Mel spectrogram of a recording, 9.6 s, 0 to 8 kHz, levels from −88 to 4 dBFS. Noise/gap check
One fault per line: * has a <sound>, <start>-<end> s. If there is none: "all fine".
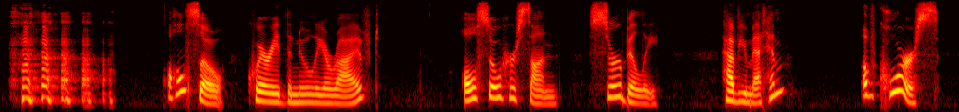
* has a laugh, 0.1-1.2 s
